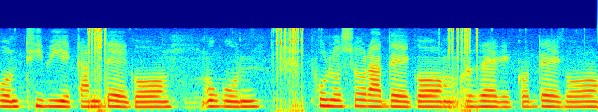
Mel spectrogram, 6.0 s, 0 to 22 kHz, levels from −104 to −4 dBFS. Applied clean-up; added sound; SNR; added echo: none; Ratchet, pawl; 13 dB; none.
